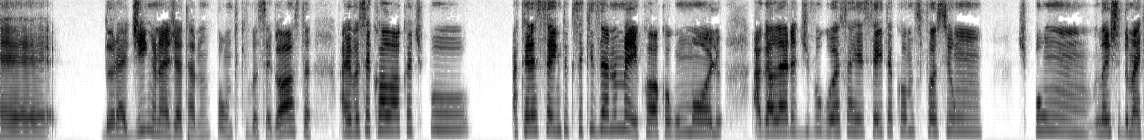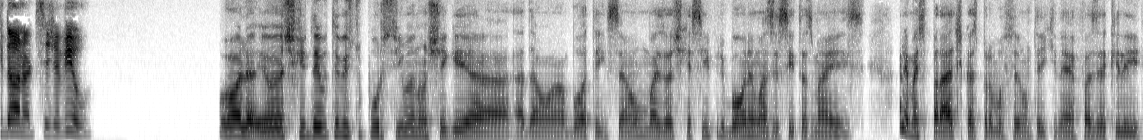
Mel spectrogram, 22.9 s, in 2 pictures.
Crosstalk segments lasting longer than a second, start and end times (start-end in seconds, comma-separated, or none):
none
